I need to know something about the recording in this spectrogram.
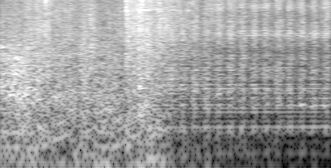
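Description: A car crashes with a loud crunching impact.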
